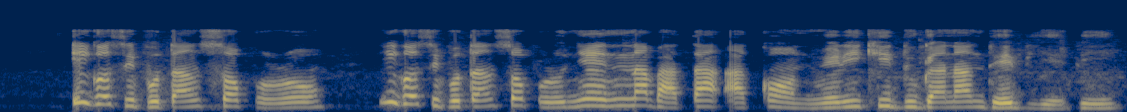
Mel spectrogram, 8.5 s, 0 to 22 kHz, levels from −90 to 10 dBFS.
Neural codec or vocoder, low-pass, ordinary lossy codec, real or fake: none; 7.2 kHz; none; real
